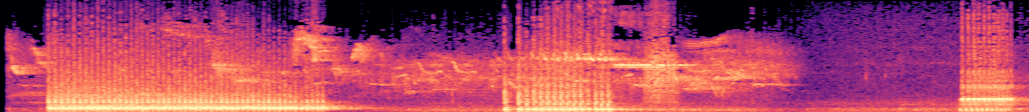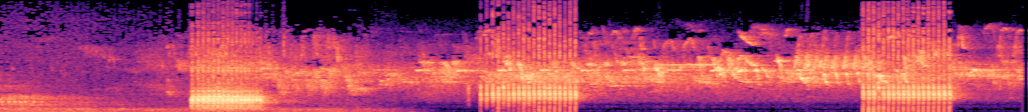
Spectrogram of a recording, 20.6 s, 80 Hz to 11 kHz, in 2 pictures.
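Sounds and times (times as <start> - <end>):
woodpecker: 0.4 - 7.0, 9.6 - 10.6, 12.2 - 13.6, 14.9 - 16.4, 18.9 - 20.3.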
